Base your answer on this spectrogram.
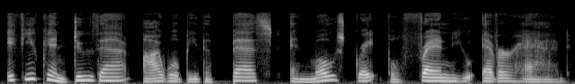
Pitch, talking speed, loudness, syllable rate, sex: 150 Hz, 175 wpm, -20 LUFS, 3.8 syllables/s, female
